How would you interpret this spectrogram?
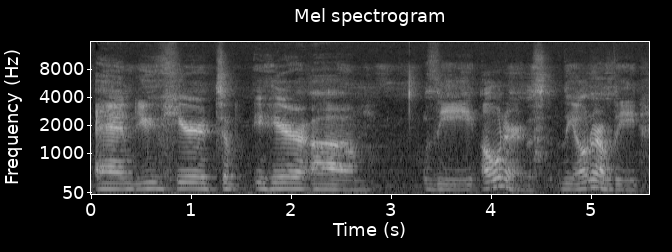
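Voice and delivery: ordinary talk, nothing marked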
